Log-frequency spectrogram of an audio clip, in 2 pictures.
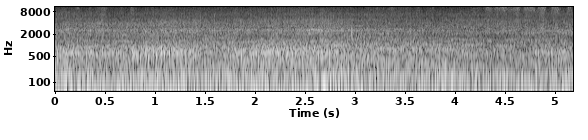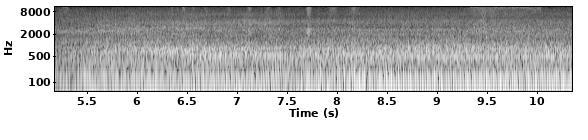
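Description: Honda Forza 250 (MF17) scooter's single-cylinder engine running under way, heard from the rider's position with road noise. It eases off a little a few seconds in, then picks up and climbs in pitch as the scooter accelerates.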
